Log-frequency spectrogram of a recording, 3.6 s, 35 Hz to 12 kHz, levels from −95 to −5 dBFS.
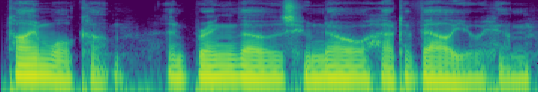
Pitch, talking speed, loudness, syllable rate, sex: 85 Hz, 200 wpm, -22 LUFS, 4.3 syllables/s, male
